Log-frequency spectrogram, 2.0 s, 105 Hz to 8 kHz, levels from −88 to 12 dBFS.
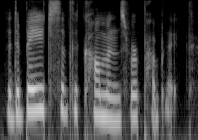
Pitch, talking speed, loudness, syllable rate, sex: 230 Hz, 210 wpm, -19 LUFS, 7.1 syllables/s, female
